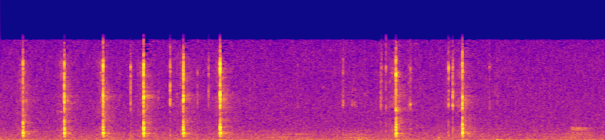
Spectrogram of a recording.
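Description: Metal vegetable peeler scraping the skin off a russet potato in quick strokes, each one a short sharp scrape or click. The strokes come about two and a half a second for the first two seconds, then two more about four seconds in.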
